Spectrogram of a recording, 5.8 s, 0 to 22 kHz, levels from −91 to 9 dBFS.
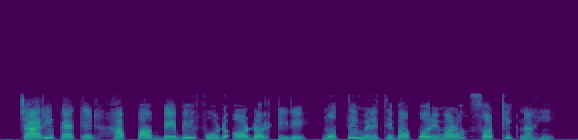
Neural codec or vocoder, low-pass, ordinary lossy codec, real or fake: none; 7.2 kHz; none; real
